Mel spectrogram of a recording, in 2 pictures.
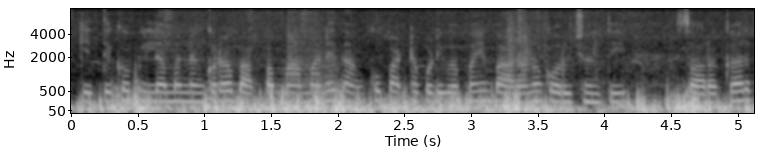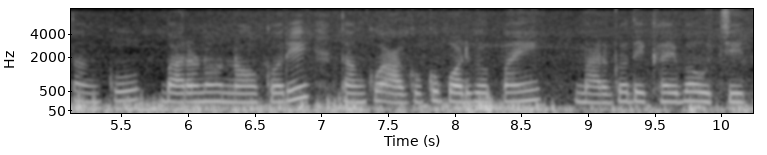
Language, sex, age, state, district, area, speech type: Odia, female, 18-30, Odisha, Jagatsinghpur, rural, spontaneous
